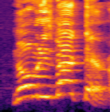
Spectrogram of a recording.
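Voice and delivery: very high, squeaky disbelief; heightened astonishment. Retold or imitated. Repeating that the back is empty, squeaky astonishment. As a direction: push it way up, amazed.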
